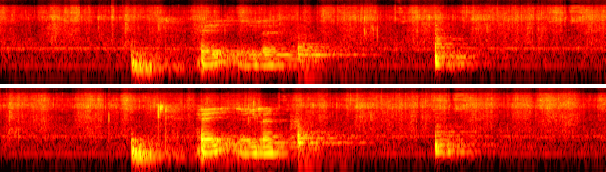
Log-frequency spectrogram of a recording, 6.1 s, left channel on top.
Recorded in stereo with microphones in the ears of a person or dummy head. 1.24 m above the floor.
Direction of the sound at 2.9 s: 60° right (ahead or behind).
